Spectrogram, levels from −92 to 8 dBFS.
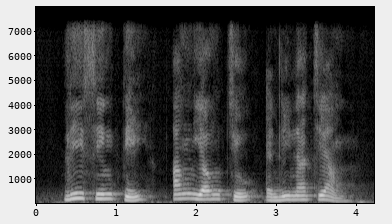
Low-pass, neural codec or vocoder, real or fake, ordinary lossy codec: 7.2 kHz; codec, 16 kHz, 4 kbps, FreqCodec, smaller model; fake; none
